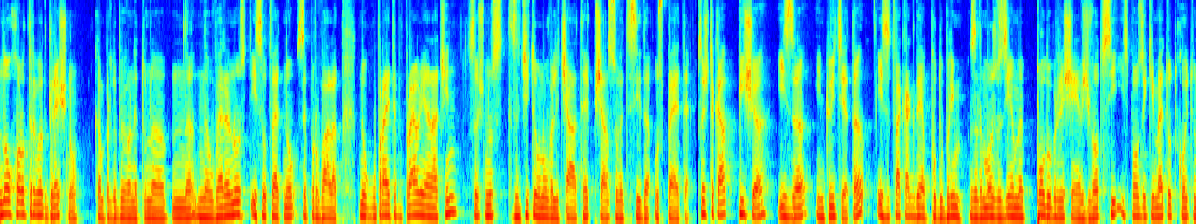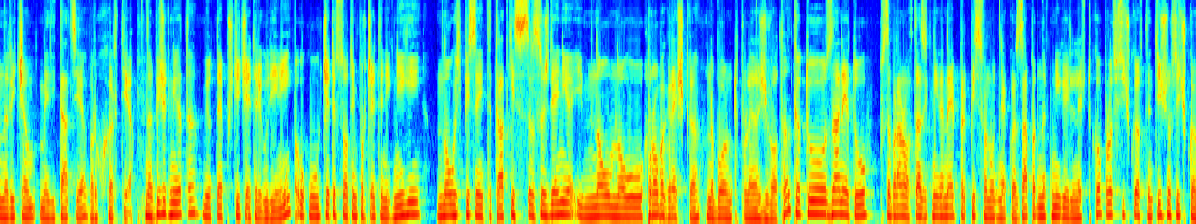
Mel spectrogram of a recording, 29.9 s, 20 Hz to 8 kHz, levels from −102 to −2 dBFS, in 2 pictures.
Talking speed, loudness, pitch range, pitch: 215 wpm, -19 LUFS, 120-150 Hz, 135 Hz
